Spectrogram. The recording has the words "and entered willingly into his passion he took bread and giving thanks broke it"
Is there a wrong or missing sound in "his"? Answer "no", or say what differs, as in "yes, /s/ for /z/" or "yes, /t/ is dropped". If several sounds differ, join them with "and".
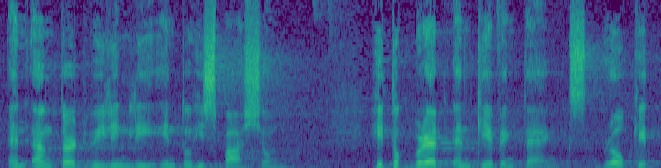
yes, /s/ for /z/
